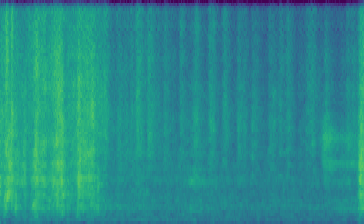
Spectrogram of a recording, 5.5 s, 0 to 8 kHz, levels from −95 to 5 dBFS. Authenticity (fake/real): fake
